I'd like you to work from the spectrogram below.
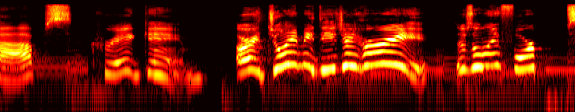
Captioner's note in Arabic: none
